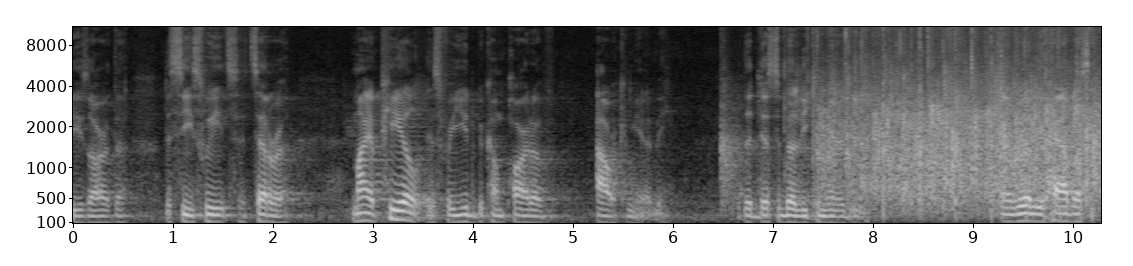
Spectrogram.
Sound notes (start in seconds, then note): 6.9 applause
